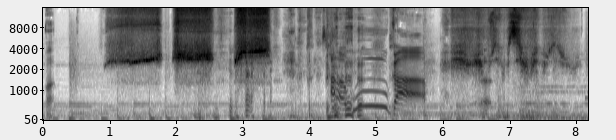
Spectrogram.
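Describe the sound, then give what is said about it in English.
A voice imitates a badly blown whistle: three airy, hissing blasts with a thin wavering tone, then a warbling vocal hoot and a few more breathy, sputtering puffs. “Like he's never blown a whistle before. So I blow a whistle.”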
